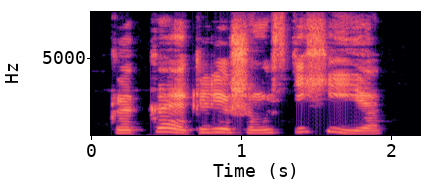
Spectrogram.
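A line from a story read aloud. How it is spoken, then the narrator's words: Snorted. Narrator (Russian): фыркнул Ролар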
